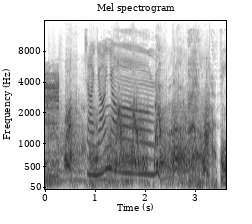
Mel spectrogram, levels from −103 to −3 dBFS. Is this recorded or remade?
recorded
